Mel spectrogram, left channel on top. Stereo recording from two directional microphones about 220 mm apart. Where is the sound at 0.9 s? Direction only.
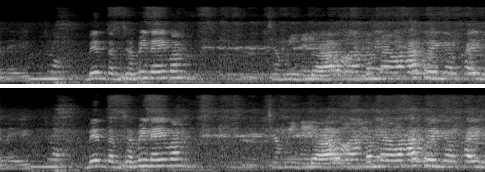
25° right (ahead or behind).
